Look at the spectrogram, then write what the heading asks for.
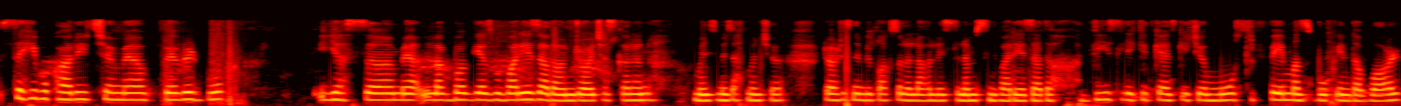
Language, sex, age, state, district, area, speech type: Kashmiri, female, 18-30, Jammu and Kashmir, Anantnag, rural, spontaneous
